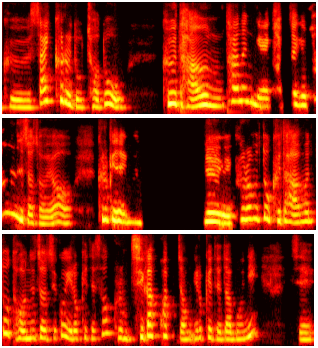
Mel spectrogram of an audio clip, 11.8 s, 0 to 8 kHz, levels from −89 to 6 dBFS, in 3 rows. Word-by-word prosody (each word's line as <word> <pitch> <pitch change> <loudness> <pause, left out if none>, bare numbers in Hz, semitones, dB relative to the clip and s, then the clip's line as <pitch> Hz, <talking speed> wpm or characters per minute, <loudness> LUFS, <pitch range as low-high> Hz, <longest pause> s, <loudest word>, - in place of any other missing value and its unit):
그 190 -2 -2
사이클을 330 - +1
놓쳐도 200 +1 -1 0.4
그다음 245 -4 +5
타는 350 0 -1
게 215 -4 -1
갑자기 280 -5 -3
확 245 - +2 0.3
늦어져요. 200 -4 -1 0.3
그렇게 285 -2 +4
되면 215 -4 -1 0.8
네. 230 -5 +7
그러면 300 0 0
또 315 -2 0
그 255 -3 -1
다음은 240 0 -2
또 350 +3 -1
더 220 -11 -2
늦어지고 220 +3 -4
이렇게 210 +1 -4
돼서 280 +12 -9
그럼 215 - -5
지각 280 +9 +1
확정 270 -9 -5
이렇게 230 +2 -5
되다 195 -1 -3
보니 235 - -4 0.4
이제 185 0 -7
225 Hz, 315 characters per minute, -19 LUFS, 205-280 Hz, 0.8 s, 네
